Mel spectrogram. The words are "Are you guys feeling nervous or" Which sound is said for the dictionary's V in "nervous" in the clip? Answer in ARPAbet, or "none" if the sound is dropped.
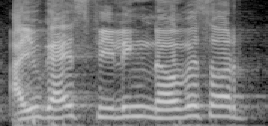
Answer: V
